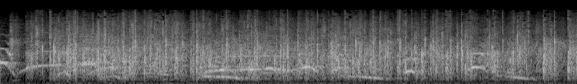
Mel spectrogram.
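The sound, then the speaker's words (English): A large crowd at a pep rally applauds steadily and loudly, cheering for the driving force behind the Screaming Eagles, with scattered whoops and shouted cheers rising above the dense clapping throughout. “Tonight, we also want to send up a big cheer to the driving force behind the Screaming Eagles.”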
